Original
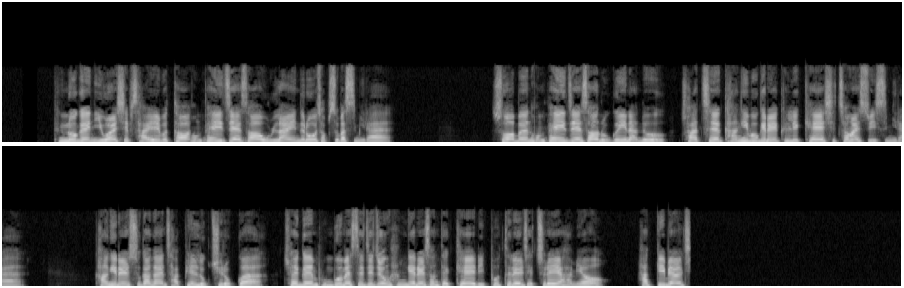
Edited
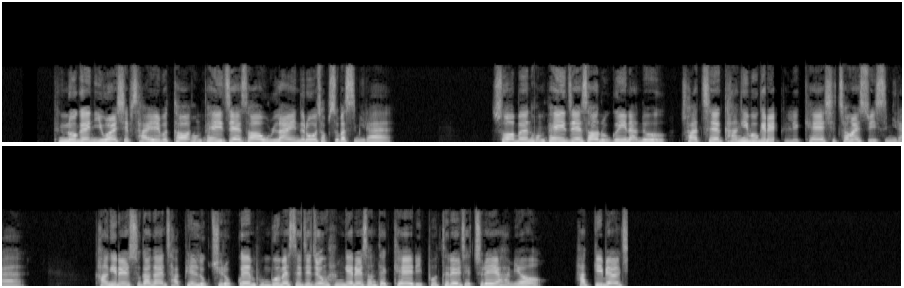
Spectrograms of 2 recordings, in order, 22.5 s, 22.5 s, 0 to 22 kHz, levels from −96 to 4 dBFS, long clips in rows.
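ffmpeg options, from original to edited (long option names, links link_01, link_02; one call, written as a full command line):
ffmpeg -i in.wav -filter_complex "[0:a]asplit=3[link_01][link_02][link_03];[link_01]atrim=end=9.65,asetpts=PTS-STARTPTS,afade=type=out:start_time=9.646:duration=0.004:curve=hsin[link_04];[link_02]atrim=start=9.65:end=14.242,asetpts=PTS-STARTPTS,afade=type=in:duration=0.77[link_05];[link_03]atrim=start=15.018[link_06];[link_04][link_05]concat=n=2:v=0:a=1[link_07];[link_07][link_06]acrossfade=duration=0.004:curve1=hsin:curve2=hsin" out.wav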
